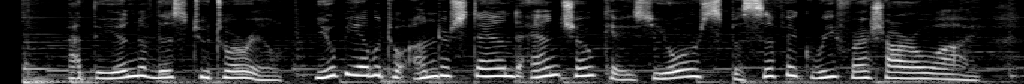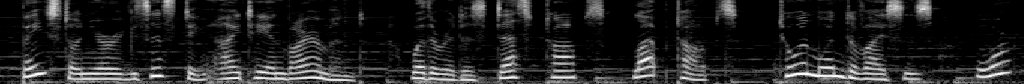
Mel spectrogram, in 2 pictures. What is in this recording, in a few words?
Business Narration; T+L Voices LLC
